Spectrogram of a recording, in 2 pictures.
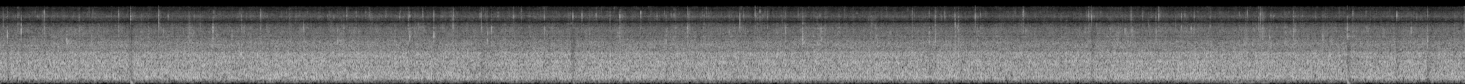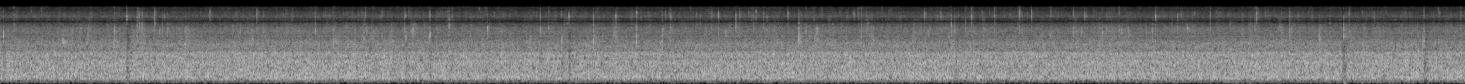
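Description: Steady rain falling on a yard's paving and plants: an even hiss dotted with many fine drop ticks.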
